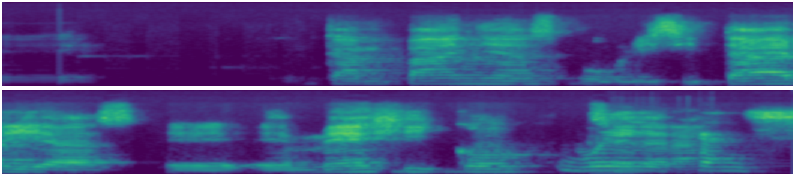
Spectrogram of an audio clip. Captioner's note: non-english speech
